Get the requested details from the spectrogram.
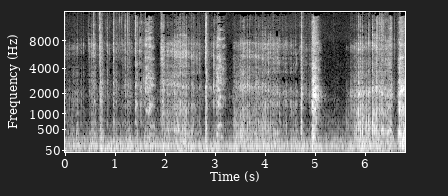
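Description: A metal blade scrapes fine shavings off a solid, hand-sized, white oval bar of dry soap held in the hands. The result is a run of crisp, bright scraping strokes, with sharp rasping bursts over a faint low hum.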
